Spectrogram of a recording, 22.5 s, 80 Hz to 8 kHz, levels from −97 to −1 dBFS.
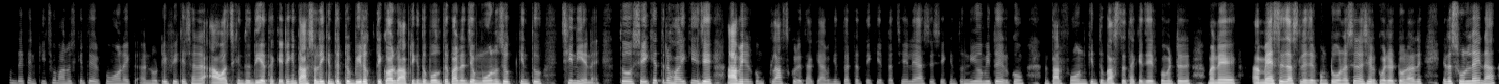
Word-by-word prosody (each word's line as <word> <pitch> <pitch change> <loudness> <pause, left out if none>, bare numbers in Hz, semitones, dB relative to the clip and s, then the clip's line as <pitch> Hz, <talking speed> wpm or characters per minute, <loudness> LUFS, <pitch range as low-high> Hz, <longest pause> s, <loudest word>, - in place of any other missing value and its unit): এখন 215 -3 -25
দেখেন 210 -2 -21
কিছু 190 +6 -23
মানুষ 200 0 -17
কিন্তু 215 0 -19
এরকম 180 +3 -20
অনেক 175 0 -14 0.2
আ - - -14
নোটিফিকেশন 170 +1 -9
এর - - -4 0.2
আওয়াজ 140 +2 +2
কিন্তু 145 -1 -2
দিয়ে 150 -1 +6
থাকে। 135 -1 -5
এইটা 180 - -2
কিন্তু 200 0 +2
আসলেই 165 +3 +4
কিন্তু 180 0 0
একটু 190 - +4
বিরক্তিকর 165 -2 +6
বা - - +8
আপনি 145 - -8
কিন্তু 165 0 -1
বলতে 160 +2 +1
পারেন 155 -3 +3
যে 165 - +4 0.2
মনোযোগ 165 +3 +1 0.2
কিন্তু 175 0 -4 0.4
ছিনিয়ে 205 -11 -5
নেয়। - - -15 0.3
তো 195 - -3 0.2
সেই 180 -2 -2
ক্ষেত্রে 230 0 -7
হয় 190 -1 -4
কি 230 - -11
যে 185 - +7 0.4
আমি 170 +2 +6
এইরকম 190 +2 -15
ক্লাস 185 +3 -7
করে 155 -6 -10
থাকি। 135 +2 -17
আমি 160 - -17
কিন্তু 175 0 -20
একটা 170 +1 -18
দেখি 155 +1 -19
একটা 160 - -20
ছেলে 175 +1 -16
আসে, 160 +2 -21
সে 165 - -17
কিন্তু 170 +1 -21
নিয়মিত 195 0 -8
এইরকম 165 +1 -9 0.4
আ - - -12
তার 140 0 0
ফোন 170 +1 -5
কিন্তু 165 -2 -6
বাজতে 145 0 -1
থাকে 135 0 -5
যে - - 0
এইরকম 145 +1 -5
একটা 140 0 -4 0.4
মানে 135 -1 +4 0.5
আ - - +6
মেসেজ 170 +3 +5
আসলে 165 +1 -4
যেরকম 155 +1 -3
টোন 160 0 +1
আসে 165 - -8
না? - - 0
সেরকম 165 -1 -1
একটা 150 -1 +1
টোন। 140 -1 -1
আর 175 - -2 0.4
এটা 195 +1 +1
শুনলেই 200 +4 +2
না 170 - +1
170 Hz, 205 wpm, -27 LUFS, 155-185 Hz, 0.5 s, বা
